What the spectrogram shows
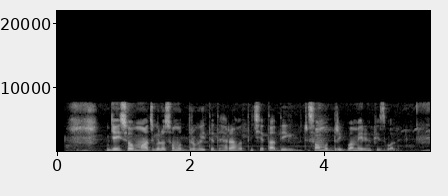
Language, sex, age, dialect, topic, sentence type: Bengali, male, 31-35, Western, agriculture, statement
